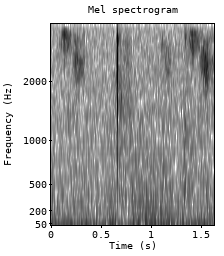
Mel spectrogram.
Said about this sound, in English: Y'all hear them birds.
